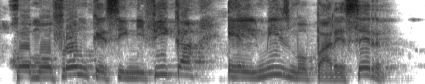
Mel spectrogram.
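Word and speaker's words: ὁμόφρων: Ahora la palabra que utiliza Pedro aquí es la palabra griega 3675 y se pronuncia homofrón, que significa el mismo parecer, de igual mentalidad,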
